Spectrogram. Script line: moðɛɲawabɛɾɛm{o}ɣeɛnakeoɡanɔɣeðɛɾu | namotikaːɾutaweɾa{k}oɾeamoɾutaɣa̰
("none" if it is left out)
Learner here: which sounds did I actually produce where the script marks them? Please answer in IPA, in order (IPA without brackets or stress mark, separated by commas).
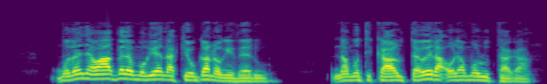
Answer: o, ʔ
